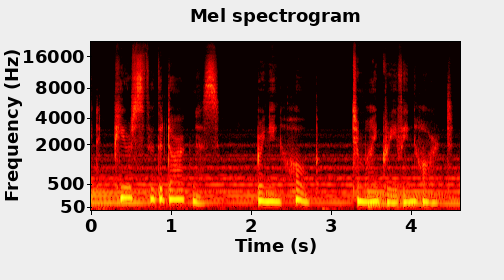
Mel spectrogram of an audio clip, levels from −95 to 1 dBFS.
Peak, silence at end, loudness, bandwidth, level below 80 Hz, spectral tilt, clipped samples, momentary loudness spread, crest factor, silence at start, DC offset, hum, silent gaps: -18 dBFS; 0 s; -33 LUFS; 16.5 kHz; -62 dBFS; -6.5 dB/octave; under 0.1%; 12 LU; 14 dB; 0 s; under 0.1%; none; none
